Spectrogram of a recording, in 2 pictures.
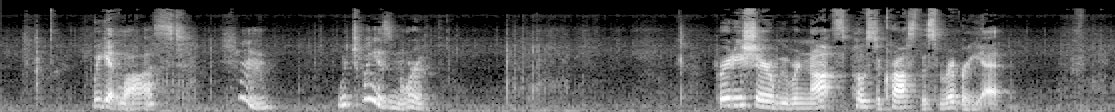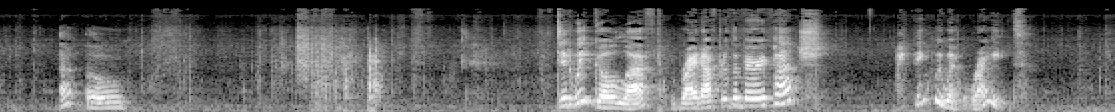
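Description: A young girl reads aloud with animation, close by.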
